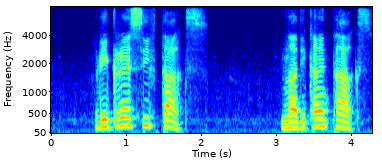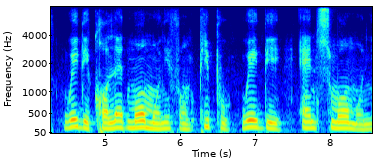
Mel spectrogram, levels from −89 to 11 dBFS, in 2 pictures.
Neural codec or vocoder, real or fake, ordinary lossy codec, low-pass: none; real; none; none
